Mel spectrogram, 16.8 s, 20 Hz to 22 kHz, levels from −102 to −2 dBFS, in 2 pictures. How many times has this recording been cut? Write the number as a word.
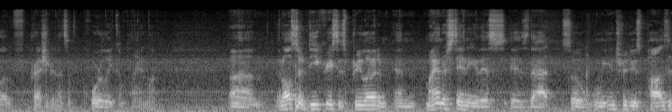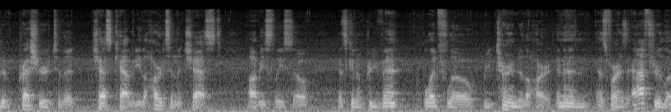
one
